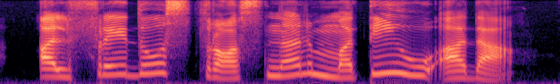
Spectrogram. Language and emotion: Marathi, neutral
